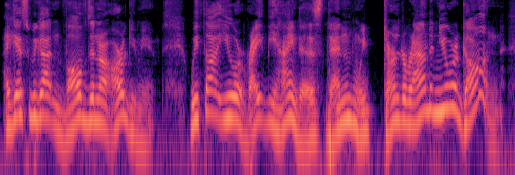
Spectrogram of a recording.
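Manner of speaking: put-on high, animated girl character; cousin Sari, exasperated. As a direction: explain with lightly acted exasperation. Voices cousin Sari explaining.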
